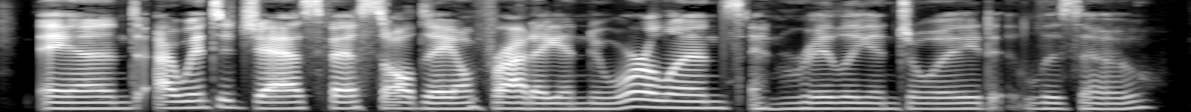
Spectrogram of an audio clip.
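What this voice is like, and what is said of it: Slightly hoarse voice. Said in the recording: “my voice is a little hoarse. I've got a cold.”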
